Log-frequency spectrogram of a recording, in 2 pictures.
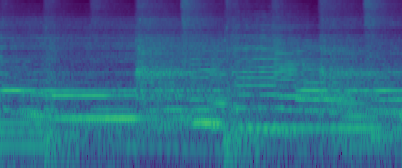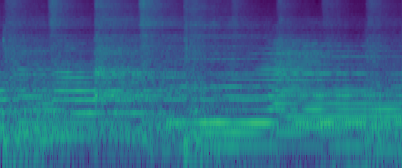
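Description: Live band playing an instrumental passage: electric guitars over a drum kit, with steady cymbal strokes at about two a second.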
